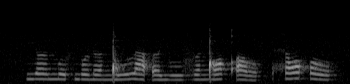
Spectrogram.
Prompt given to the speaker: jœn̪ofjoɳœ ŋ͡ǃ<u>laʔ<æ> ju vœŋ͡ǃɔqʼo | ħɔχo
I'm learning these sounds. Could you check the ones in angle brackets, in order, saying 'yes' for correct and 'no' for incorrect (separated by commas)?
yes, no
